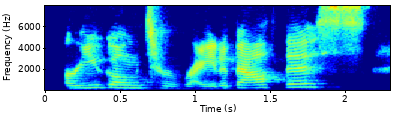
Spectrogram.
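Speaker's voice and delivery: put-on menacing, threatening whisper. Recounting a professor approaching during a meeting, imitating a menacing whisper. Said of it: "whispering in my ear ... menacingly".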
